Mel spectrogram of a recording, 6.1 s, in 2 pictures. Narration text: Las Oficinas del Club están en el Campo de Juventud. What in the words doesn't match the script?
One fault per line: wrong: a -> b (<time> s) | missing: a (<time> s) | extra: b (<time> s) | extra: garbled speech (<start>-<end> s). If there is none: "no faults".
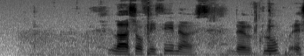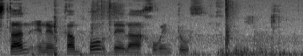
extra: la (4.3 s)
